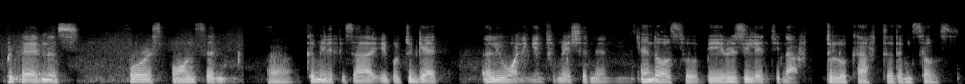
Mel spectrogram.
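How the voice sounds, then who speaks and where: A man's voice: fairly low pitch, completely flat delivery, normal speed, darkish tone. A man from Fiji, a humanitarian guest, talking in a remote interview over a video call, hesitant and often restarting. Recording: dull lo-fi call audio.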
